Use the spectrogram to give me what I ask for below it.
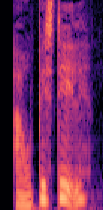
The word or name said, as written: afbestille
